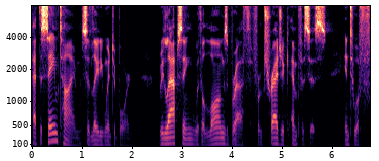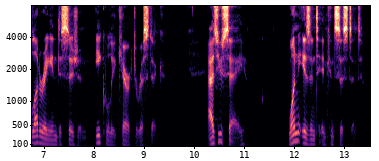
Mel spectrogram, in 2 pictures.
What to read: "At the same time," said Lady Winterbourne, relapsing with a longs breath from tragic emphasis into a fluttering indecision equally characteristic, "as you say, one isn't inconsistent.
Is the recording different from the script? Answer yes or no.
no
